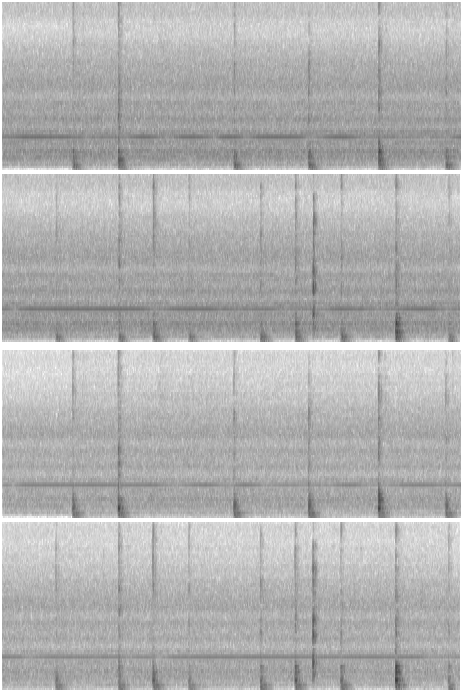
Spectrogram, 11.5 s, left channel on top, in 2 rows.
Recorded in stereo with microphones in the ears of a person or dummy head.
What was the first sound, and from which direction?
Tapping, 35° right (ahead or behind).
